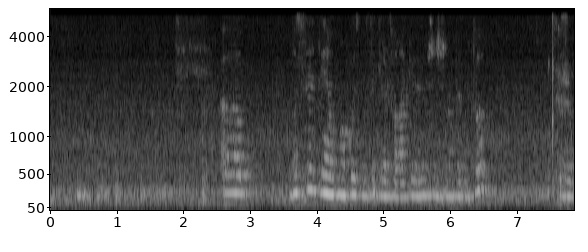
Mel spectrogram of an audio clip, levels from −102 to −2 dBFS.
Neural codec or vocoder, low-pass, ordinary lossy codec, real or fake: vocoder, 22.05 kHz, 80 mel bands, HiFi-GAN; 5.4 kHz; none; fake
